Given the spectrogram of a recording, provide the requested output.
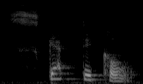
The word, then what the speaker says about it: sceptical: Skeptical, skeptical. It's a little bit hard for you to do to push those two consonant sounds together. Just imagine a teeny tiny little schwa sound in there.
